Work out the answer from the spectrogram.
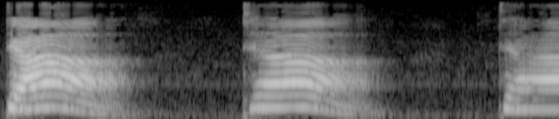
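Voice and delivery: isolated "ta", the sound of T; teacher modelling "ta" with pauses between; letter sound of T. Shown as a demonstration. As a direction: say "ta" alone as a phonics sound. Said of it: "T pronounce ചെയ്യുന്ന".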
